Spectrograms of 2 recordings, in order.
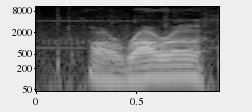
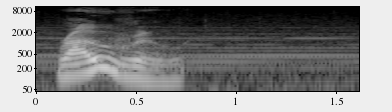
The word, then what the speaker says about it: Rauru: Arara kind of sus. Is that how you say his name? Where's the thing? Rauru.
